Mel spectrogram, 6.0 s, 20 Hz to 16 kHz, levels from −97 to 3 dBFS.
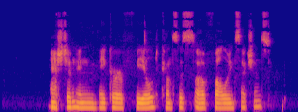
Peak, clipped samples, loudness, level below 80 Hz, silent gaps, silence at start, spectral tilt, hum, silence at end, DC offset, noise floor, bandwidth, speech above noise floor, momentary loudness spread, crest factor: -8 dBFS; under 0.1%; -26 LUFS; -64 dBFS; none; 1 s; -6.5 dB/octave; none; 0.6 s; under 0.1%; -82 dBFS; 11.5 kHz; 57 dB; 9 LU; 18 dB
